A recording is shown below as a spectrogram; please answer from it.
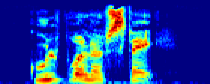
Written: guldbryllupsdag

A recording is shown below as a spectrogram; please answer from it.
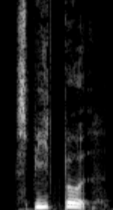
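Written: SPEEDBÅDEN

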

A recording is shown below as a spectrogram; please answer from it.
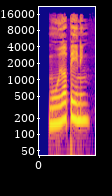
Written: moderbinding

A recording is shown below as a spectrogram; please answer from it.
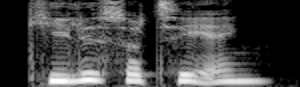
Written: kildesortering

